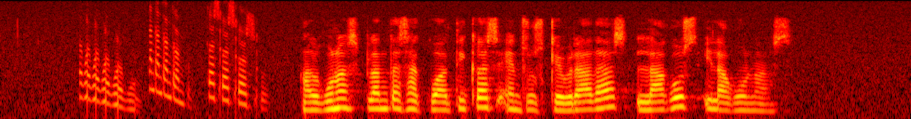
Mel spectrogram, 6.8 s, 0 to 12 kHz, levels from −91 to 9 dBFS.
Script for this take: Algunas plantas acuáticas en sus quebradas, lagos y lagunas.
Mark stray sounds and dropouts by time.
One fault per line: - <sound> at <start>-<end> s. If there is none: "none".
- chirp at 0.6-2.0 s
